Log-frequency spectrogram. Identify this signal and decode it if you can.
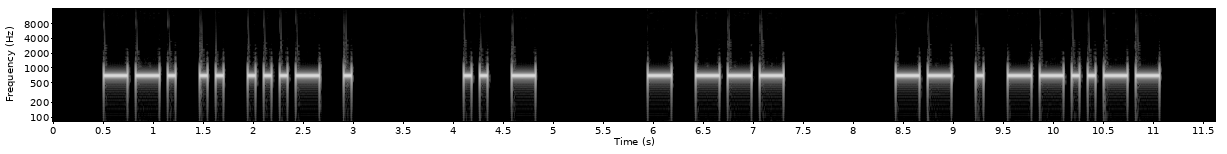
Morse code, heard as a keyed tone, about 15 wpm, 700 Hz. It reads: GIVE IT TO ME,
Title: 2x Word-Spacing - Sentences from Top 200 Words - 15wpm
